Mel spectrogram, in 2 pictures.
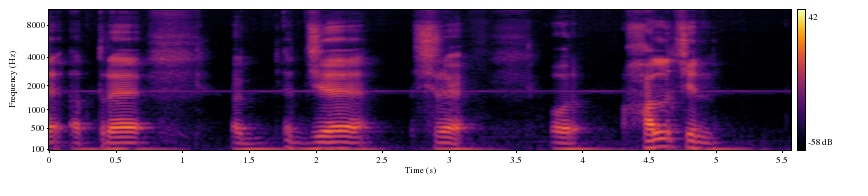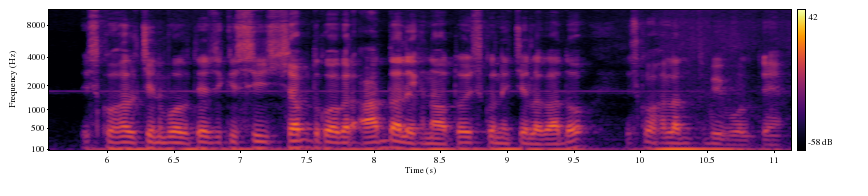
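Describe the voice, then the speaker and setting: A man's voice: on the low side, dark tone. A man giving a grammar lecture, explaining step by step and asking and answering his own questions. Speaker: teacher. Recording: dull lo-fi recording.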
